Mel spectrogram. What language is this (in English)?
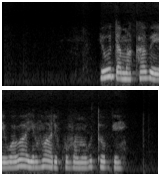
Kinyarwanda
